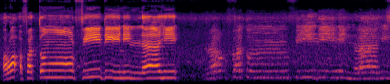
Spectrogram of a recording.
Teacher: نون تنوین کے بعد فا ہے، یہاں پہ اخفا کر رہے ہیں ہم، اس وجہ سے تن پڑھا ہے، تن نہیں پڑھا.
